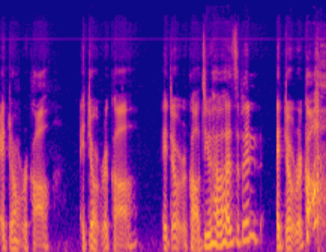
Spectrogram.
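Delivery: mechanical, repetitive, flat robotic monotone drone. Recapping a show, imitating a woman who answers every question like a robot. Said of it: "this woman sounds like a robot".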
